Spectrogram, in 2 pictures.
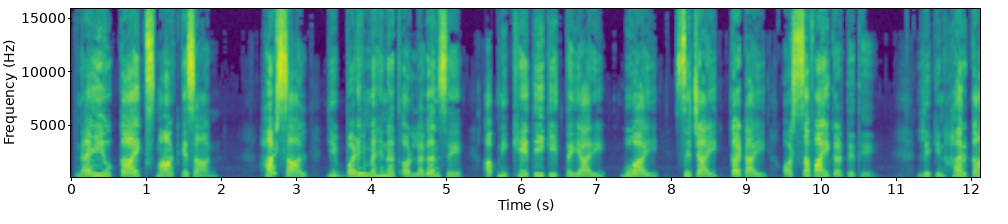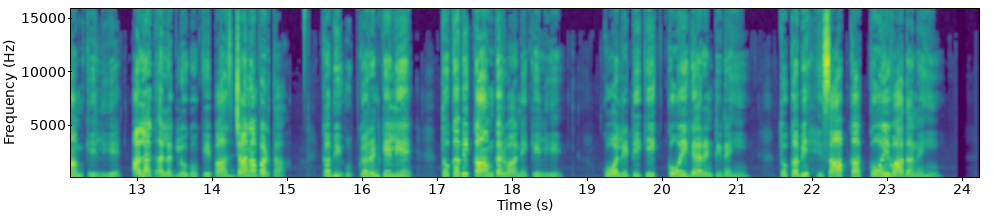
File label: locutora india hindi voiceover; locutora de la India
